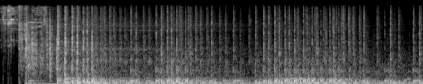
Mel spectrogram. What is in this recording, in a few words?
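worn old little motor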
